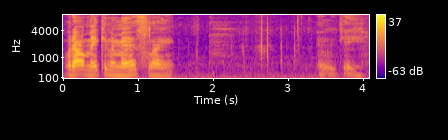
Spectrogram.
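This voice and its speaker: A woman's voice: on the low side, steady tone, takes it slowly, gravelly, a little hiss or hum. A woman food vlogger chatting casually and expressively to camera in slangy, playful speech from inside a car. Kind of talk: casual mukbang chat to camera. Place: inside a car parked on a busy city street.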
